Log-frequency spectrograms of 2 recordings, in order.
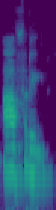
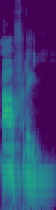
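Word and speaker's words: AFRI: पर आता है बच्चों आफरी सी ए एफ आर आई बच्चों यहां पर सी साइलेंट है और हम इसे बोलते शर्ट में आफरी क्या बोलते हैं बच्चों आफरी अब देखो आप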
